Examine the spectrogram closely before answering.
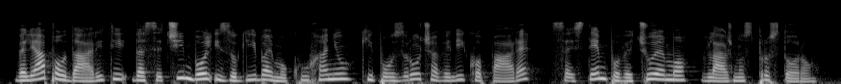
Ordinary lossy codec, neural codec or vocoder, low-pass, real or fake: none; none; 7.2 kHz; real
